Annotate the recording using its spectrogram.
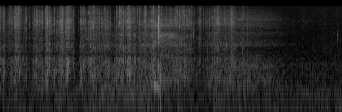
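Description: Thin clear plastic wrapping crinkling as it is handled and peeled off a small plastic model railway buffer stop, with one sharper snap about two seconds in. The crinkling fades away near the end.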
